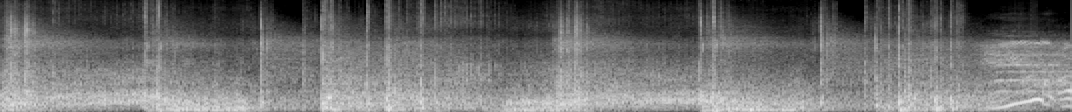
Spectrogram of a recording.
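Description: Skateboard wheels rolling over a hard skatepark floor, broken by a series of sharp thuds and clacks from the board hitting the ground, the last few as it rolls away riderless.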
